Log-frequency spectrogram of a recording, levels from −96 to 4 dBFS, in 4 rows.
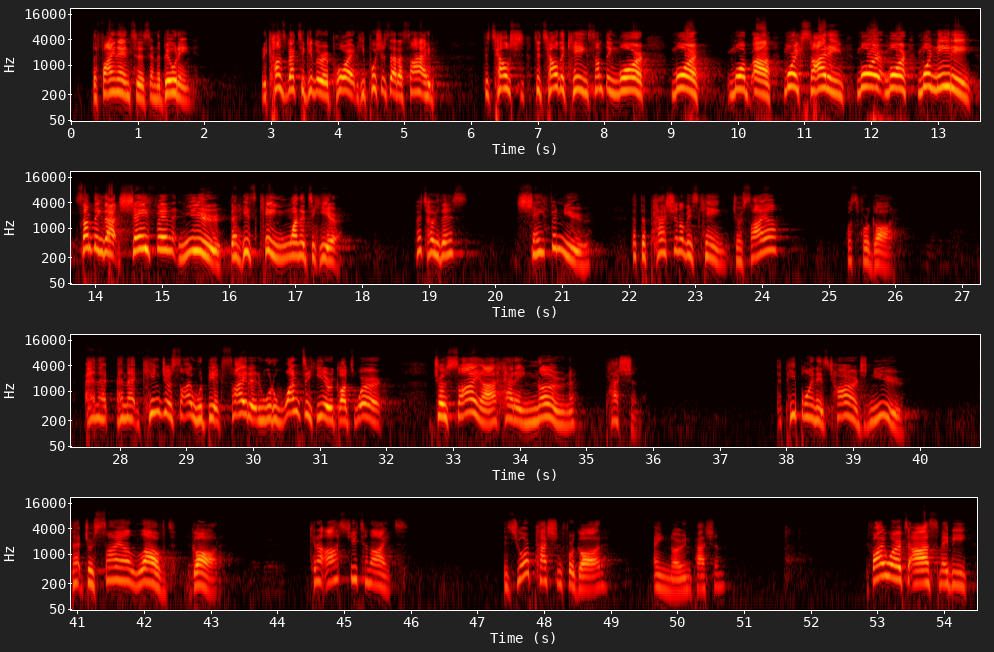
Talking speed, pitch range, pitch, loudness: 120 wpm, 190-270 Hz, 225 Hz, -39 LUFS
